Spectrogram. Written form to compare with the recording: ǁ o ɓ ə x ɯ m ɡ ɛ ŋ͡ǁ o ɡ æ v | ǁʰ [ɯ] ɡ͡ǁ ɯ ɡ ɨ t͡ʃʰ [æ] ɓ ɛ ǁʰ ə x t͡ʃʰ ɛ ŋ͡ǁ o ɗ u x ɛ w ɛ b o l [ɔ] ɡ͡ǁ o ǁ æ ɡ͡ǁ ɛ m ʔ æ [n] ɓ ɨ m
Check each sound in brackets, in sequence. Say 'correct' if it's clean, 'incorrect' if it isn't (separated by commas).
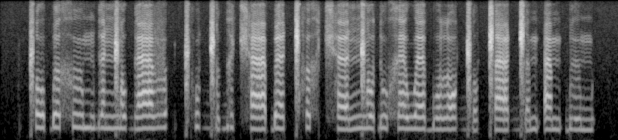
incorrect, correct, correct, incorrect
